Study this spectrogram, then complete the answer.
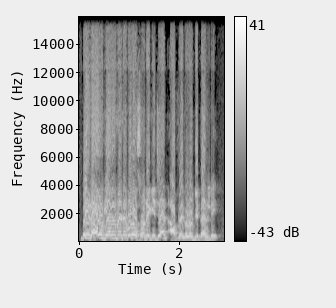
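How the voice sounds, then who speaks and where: A man's voice: high voice, quick pace, a crowd in the background, poor audio. A man speaking as an astrologer guest on a podcast, explaining steadily with everyday examples from family and school life.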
